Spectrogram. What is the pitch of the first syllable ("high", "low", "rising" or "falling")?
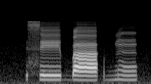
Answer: high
